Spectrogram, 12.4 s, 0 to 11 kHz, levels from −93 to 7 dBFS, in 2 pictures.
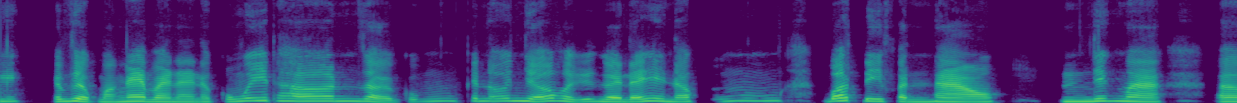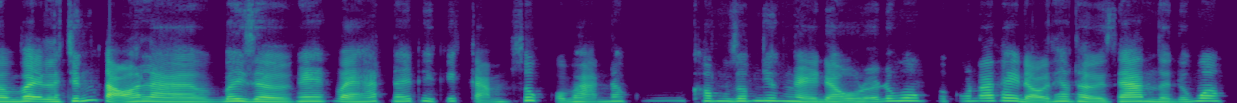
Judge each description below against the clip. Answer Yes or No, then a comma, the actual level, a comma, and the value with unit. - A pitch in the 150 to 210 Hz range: No, high, 230 Hz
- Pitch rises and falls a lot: No, average, 4.1 semitones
